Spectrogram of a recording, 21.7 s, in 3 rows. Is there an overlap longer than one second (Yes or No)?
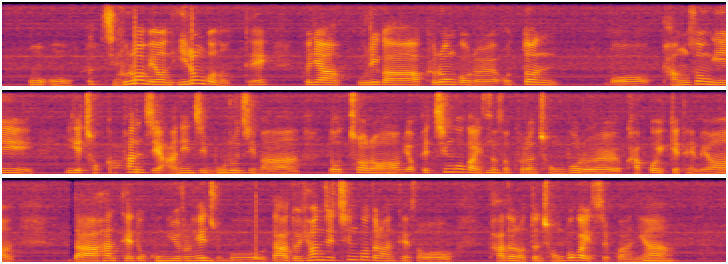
No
